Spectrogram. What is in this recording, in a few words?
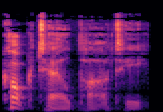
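"cocktail party", English, British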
